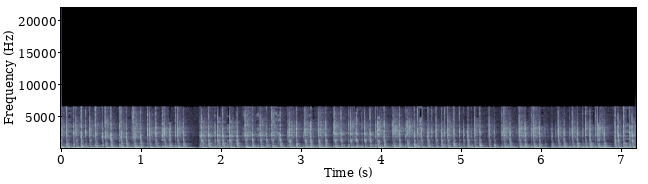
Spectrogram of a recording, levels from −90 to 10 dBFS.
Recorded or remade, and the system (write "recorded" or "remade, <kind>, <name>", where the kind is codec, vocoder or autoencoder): recorded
